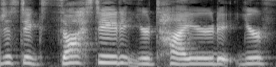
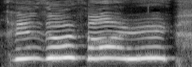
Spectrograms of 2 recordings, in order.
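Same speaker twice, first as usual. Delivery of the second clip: much higher, louder, slow tearful mock apology; apologizing to crying baby; 12 semitones higher, 7 dB louder, slower than usual. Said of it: "being like".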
